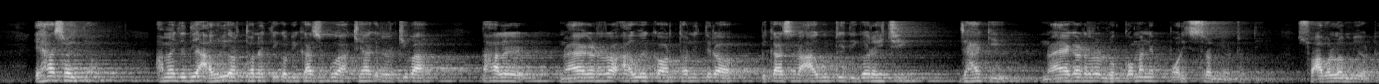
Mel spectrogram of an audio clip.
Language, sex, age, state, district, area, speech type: Odia, male, 45-60, Odisha, Nayagarh, rural, spontaneous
